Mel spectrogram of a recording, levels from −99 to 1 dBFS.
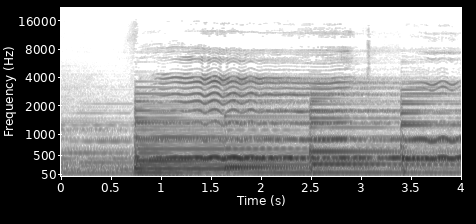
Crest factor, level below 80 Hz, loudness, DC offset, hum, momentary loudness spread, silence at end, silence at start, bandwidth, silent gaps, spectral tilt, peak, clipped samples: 14 dB; -54 dBFS; -28 LUFS; under 0.1%; none; 13 LU; 0 s; 0 s; 12.5 kHz; none; -7 dB/octave; -14 dBFS; under 0.1%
